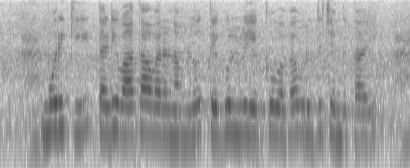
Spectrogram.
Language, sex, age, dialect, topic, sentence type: Telugu, female, 18-24, Southern, agriculture, statement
